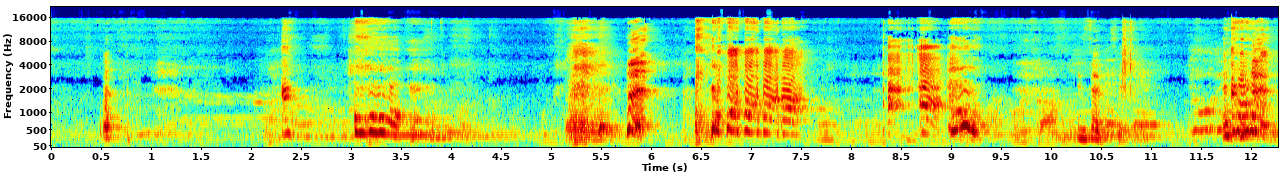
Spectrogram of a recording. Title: Baby Laughing at Hiccups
